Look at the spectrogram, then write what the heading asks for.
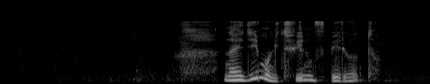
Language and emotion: Russian, neutral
